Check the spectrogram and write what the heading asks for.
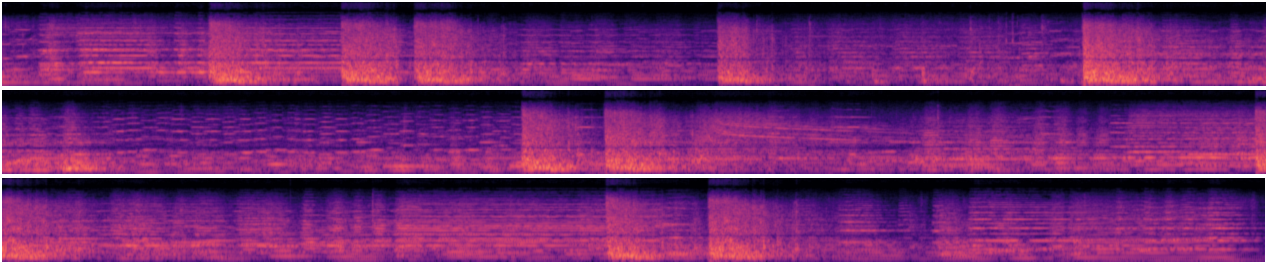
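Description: Dramatic orchestral film score, cut through by about ten sharp bangs at irregular intervals: revolver shots in a night gunfight.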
